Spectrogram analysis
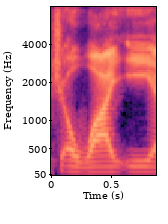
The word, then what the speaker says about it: Hoye: Dude, like James Hoy, I think he was game one. What is it? James Hoy? I know it's Hoye. I think that's how you pronounce his last name.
